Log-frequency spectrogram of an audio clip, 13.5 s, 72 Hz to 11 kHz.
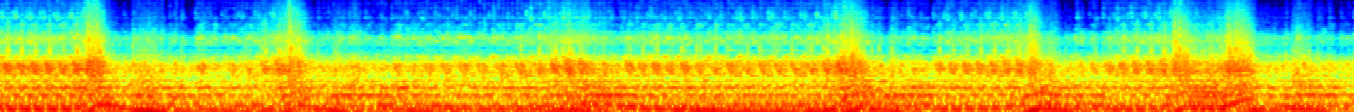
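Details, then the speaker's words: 1969 Mercury Monterey V8 first running after 16 years: steady, even low idle holding on its own without dying or hunting; needs a tune-up with plugs and wires. "oh she's idling on her own now too definitely needs a tune-up i'll put some plugs and wires in it"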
